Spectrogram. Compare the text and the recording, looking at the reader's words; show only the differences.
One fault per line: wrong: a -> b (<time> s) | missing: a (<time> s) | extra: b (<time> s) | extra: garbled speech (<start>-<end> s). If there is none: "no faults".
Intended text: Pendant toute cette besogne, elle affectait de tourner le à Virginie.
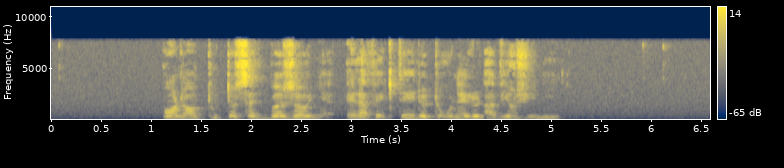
no faults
